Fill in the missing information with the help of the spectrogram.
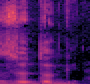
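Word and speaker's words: Zeudog: Alors The Dog, ça s'écrit Z-E-U-D-O-G, à la française quoi, The Dog.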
